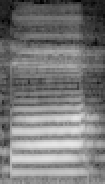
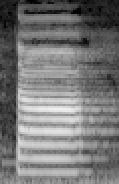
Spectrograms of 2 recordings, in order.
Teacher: اس کو ہم موٹا ادا کرتے ہیں جیسے کہ طا, اور اس کو ہم باریک ادا کرتے ہیں تا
